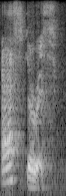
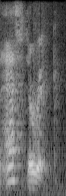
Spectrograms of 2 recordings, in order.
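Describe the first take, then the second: First: The word ends with a 'risk' sound. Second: The word ends with a 'rick' sound. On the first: The speaker calls it right. "It is asterisk" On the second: The speaker calls it wrong. "some folks call it an asterisk"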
